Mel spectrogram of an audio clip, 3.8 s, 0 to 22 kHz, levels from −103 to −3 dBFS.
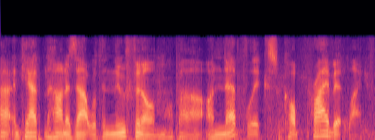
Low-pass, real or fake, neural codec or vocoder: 7.2 kHz; fake; codec, 16 kHz in and 24 kHz out, 0.8 kbps, FocalCodec, streaming, 65536 codes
